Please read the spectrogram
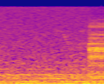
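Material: Nothing is struck.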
